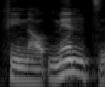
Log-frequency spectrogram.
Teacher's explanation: So we have the suffix ment, and the stress is the default next to last syllable.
